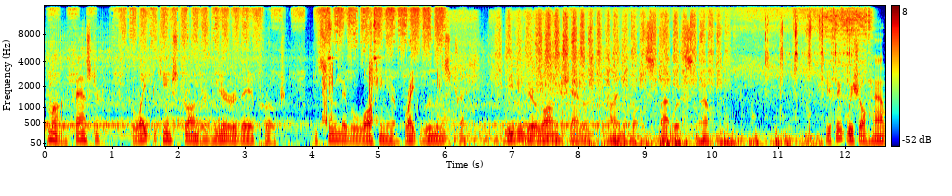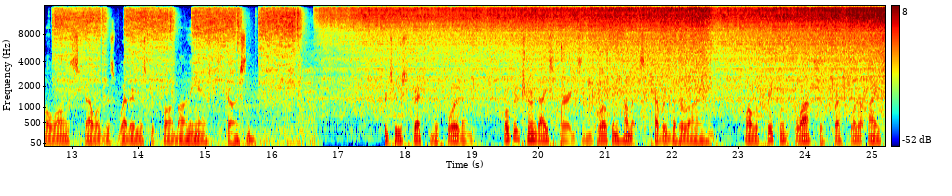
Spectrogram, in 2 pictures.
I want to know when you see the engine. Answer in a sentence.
You can hear the engine from 0.0 to 8.9 s.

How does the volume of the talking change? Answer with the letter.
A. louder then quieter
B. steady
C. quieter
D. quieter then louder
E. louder
B.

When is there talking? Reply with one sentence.
The talking can be heard from 0.0 to 10.1 s, from 11.7 to 15.8 s and from 17.7 to 25.1 s.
